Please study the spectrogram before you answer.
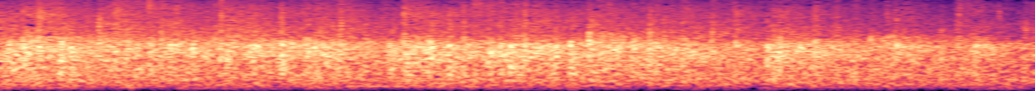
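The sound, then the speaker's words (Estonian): A church audience applauds a couple celebrating their wedding anniversary, with even, continuous clapping at a moderate level throughout. “Teil on pulma juubel. Ja teeme aplausi ära.”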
